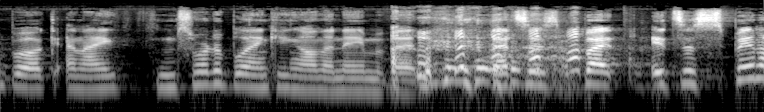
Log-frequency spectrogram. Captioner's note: laughter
